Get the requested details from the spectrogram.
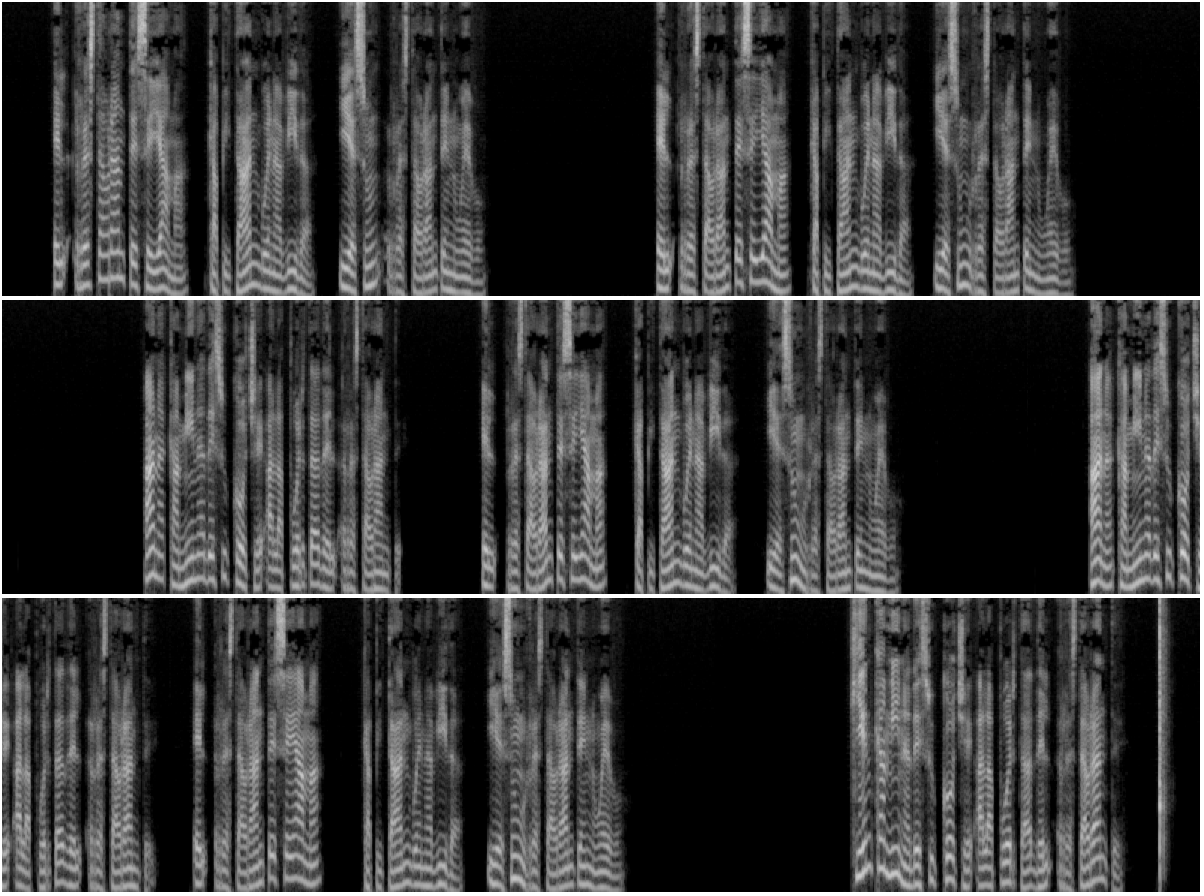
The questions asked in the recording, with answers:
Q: ¿Quién camina de su coche a la puerta del restaurante?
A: Ana camina a la puerta del restaurante mexicano.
